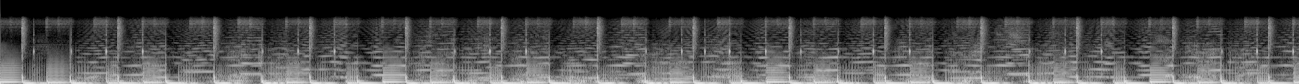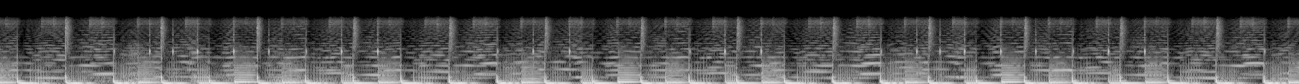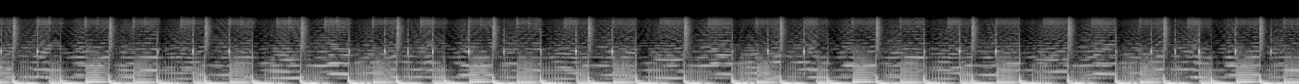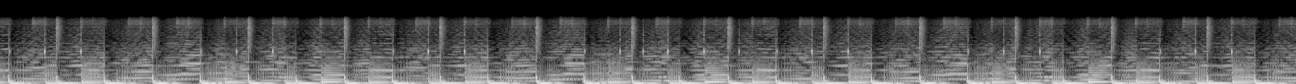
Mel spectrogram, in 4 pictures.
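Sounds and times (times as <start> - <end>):
electronic organ playing house music: 0.1 - 51.9.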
